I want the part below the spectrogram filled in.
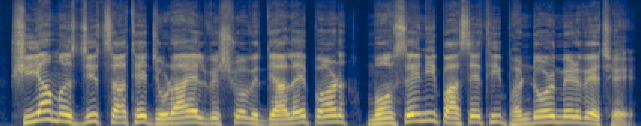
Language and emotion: Gujarati, neutral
